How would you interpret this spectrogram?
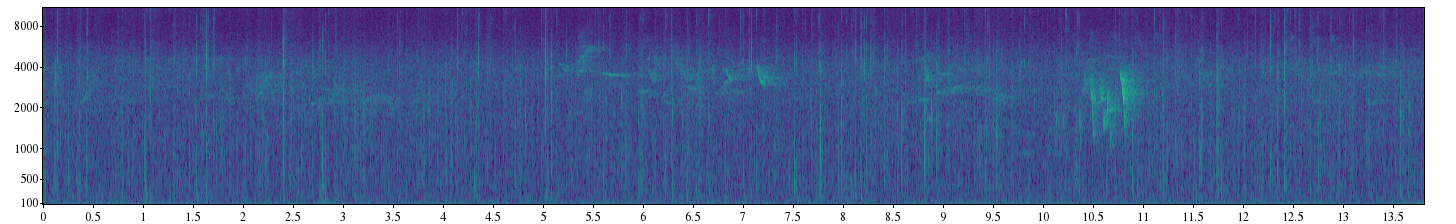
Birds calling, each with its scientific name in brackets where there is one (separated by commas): Omao (Myadestes obscurus), Hawaii Amakihi (Chlorodrepanis virens)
